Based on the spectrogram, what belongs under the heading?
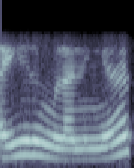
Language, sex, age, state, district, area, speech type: Tamil, female, 60+, Tamil Nadu, Vellore, rural, conversation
